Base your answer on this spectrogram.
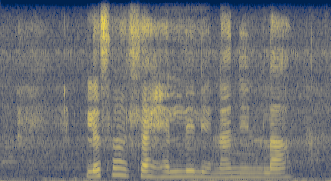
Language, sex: Southern Sotho, female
